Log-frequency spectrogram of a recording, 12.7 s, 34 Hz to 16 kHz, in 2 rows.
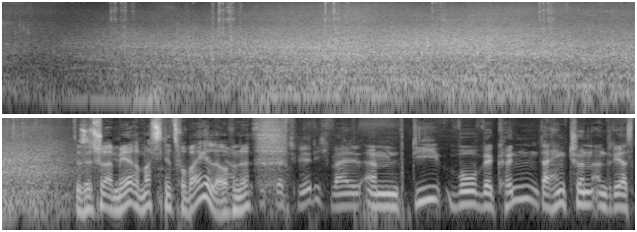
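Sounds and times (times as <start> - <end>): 
car passing by on street: 0.0 - 7.1
speech: 7.1 - 12.6.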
